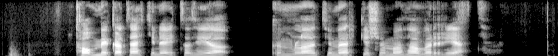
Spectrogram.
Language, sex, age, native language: Icelandic, male, 40-49, Icelandic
